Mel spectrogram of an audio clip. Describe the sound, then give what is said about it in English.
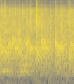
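An audience bursts into applause for a woman who has just spoken, a dense, steady wash of many hands clapping at once, fairly loud and sustained through the whole moment with no voices on top. “Can we clap for her, please?”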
